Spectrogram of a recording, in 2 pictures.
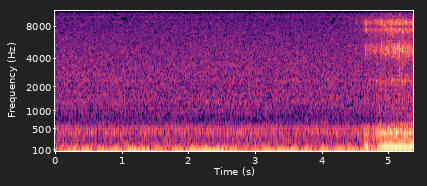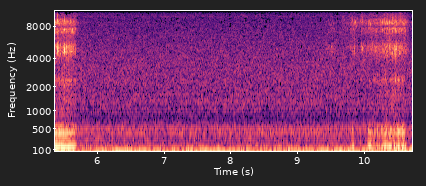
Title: French Bulldog Snoring For 10 STRAIGHT MINUTES!! ASMR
